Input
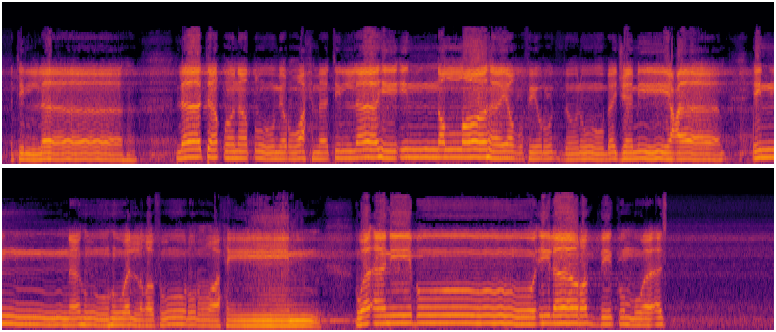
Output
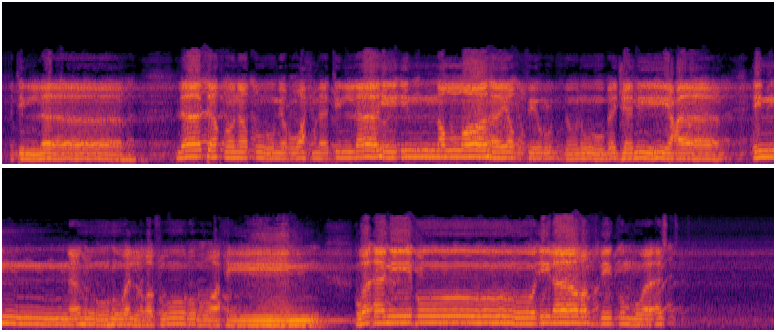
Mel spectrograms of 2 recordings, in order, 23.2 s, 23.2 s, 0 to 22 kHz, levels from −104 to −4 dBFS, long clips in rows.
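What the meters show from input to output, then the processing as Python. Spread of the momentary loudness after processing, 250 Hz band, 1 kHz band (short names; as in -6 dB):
10 LU, -2.0 dB, -3.0 dB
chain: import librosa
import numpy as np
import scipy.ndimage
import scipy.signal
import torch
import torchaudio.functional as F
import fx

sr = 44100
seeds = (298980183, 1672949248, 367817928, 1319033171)

y = fx.partial_stretch(x, sr, pct=86)
y = fx.echo_warbled(y, sr, ms=178, feedback_pct=33, rate_hz=2.8, cents=196, wet_db=-14.5)
y = y * librosa.db_to_amplitude(-2.0)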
